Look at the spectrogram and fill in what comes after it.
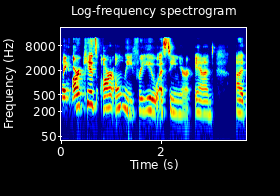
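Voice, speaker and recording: A woman's unremarkable speaking voice, medium in pitch, at a moderate pace with ordinary pitch variation over a quiet background. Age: 50s. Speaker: podcast co-host. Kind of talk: casual chat.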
